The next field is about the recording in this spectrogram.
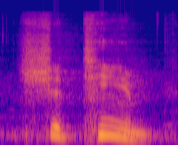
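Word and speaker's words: Shittim: sent two spies from team is how you pronounce that yep should team now try to avoid things like that but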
